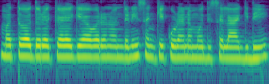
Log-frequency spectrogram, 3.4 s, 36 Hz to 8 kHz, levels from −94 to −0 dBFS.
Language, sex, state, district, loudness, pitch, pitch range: Kannada, female, Karnataka, Bidar, -15 LUFS, 205 Hz, 200-215 Hz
